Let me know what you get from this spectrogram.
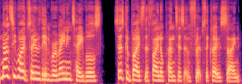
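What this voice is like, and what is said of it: Usual voice. Nothing is said of it.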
